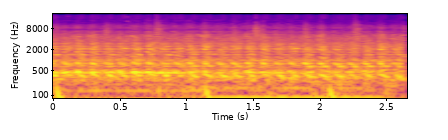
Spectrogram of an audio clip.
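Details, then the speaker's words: 1990 Chevy truck, crank test with metal object near plug wire checking spark: steady starter cranking in short bursts with no catch or firing; crank, no start, no spark seen, so spark issue suspected rather than fuel. "that it does not appear that we have any support do it again all right boss I think we have a spark related issue not a fuel related issue"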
